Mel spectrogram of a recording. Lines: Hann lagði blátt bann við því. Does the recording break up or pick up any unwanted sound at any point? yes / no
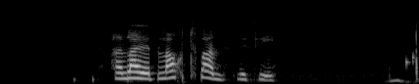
no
